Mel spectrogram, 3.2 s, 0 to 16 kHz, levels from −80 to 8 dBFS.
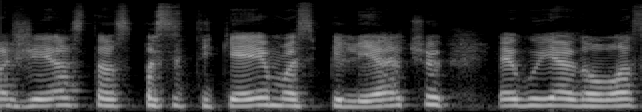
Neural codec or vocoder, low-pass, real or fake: codec, 44.1 kHz, 7.8 kbps, Pupu-Codec; 14.4 kHz; fake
